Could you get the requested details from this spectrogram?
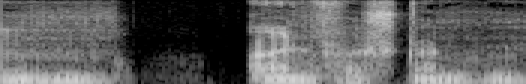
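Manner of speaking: grumbling. Agreeing that the boy can only stay until seven: grumbling. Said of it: "brummte der Weihnachtsmann".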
